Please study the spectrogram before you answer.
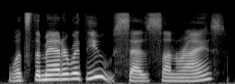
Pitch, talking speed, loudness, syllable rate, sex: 210 Hz, 180 wpm, -16 LUFS, 4.7 syllables/s, female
